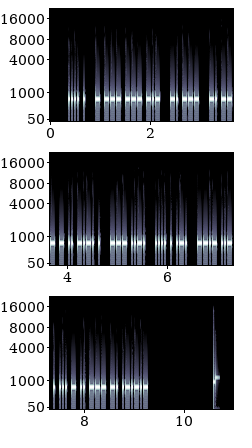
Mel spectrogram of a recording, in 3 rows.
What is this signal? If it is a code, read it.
Morse code, heard as a keyed tone, about 37 wpm, 700 Hz. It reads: HE TOOK NO NOTICE OF HER QUESTION.
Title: Sentences from Top 1000 Words - Review Part 2 - 40wpm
